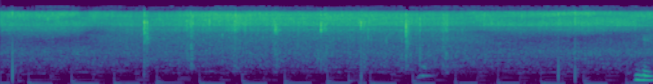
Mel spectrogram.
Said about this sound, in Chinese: 我们往里面放一点盐跟胡椒粉，稍微翻它一下就可以。因为一会儿还要去烤它，所以不需要炒很久。而且这样它的水分也不会出来，然后把你的酥皮弄得过于的潮湿。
